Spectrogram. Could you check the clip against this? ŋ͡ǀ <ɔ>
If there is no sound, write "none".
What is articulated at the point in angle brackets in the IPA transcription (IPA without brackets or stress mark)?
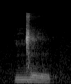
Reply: ɵ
